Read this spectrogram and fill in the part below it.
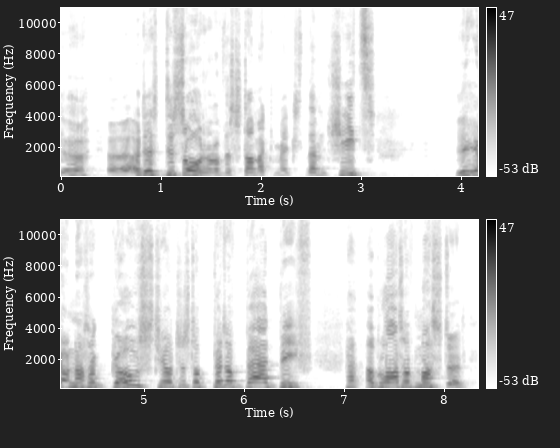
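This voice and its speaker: A man's voice: very high-pitched, bright, forceful tone. A man playing a crotchety, fearful old miser in an old-time radio play, stammering and exclaiming theatrically.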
